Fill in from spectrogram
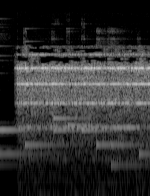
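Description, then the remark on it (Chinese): A school class bell rings loudly and continuously to signal the start of class, a steady metallic high-pitched clang that starts abruptly after a brief pause and holds without break until the end. “直到上课铃声响起来，我们的问题还没找到答案。”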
